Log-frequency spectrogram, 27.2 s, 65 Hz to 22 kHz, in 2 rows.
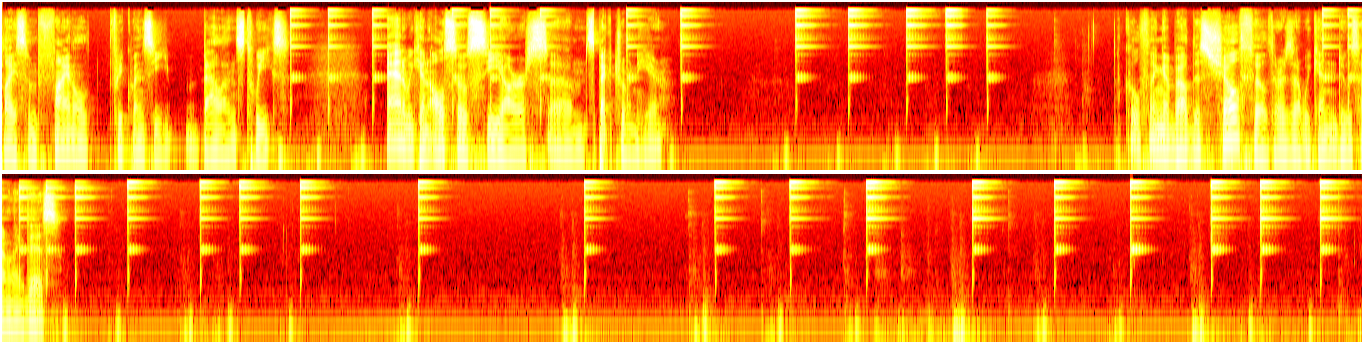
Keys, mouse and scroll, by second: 6.4-10.8 drag, 10.9-12.4 scroll up 6, 12.5-13.9 drag, 19.4-20.7 drag, 21.3-22.3 drag, 22.4 scroll up 1, 23.7-27.2 drag.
